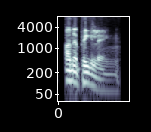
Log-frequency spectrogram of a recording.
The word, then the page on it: Unappealing: British English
